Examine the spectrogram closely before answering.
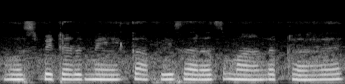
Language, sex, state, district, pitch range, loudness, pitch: Hindi, female, Punjab, Pathankot, 225-235 Hz, -13 LUFS, 230 Hz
